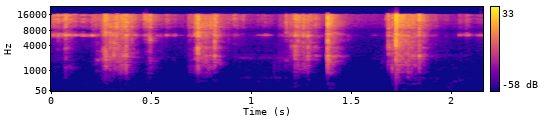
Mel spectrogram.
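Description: Hand-twisted pepper grinder cracking peppercorns into a bowl of yogurt sauce, a run of short gritty crunches at about three a second.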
